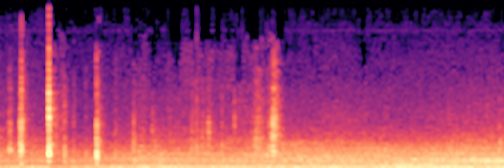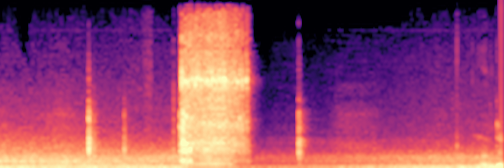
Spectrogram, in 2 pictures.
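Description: A power tool whirs steadily nearby while loosening the front fork pinch bolts on an Alta Redshift SM electric motorcycle, with scattered metallic ticks, then a brief, loud high-pitched burst near the end before the tool quiets.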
